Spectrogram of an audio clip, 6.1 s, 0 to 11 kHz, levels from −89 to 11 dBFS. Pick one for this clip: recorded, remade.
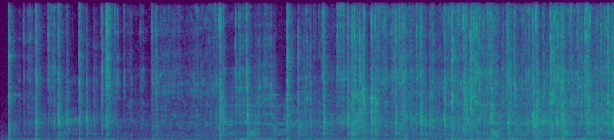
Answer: recorded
